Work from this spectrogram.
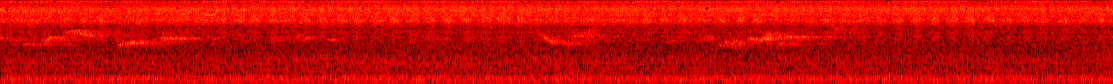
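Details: Constant high, sizzling cicada drone over a summer meadow, with short slurred bird whistles repeating every second or so through the middle of the recording.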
